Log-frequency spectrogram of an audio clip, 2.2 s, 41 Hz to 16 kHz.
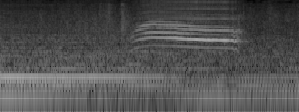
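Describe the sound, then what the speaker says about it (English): A cat meows in Final Fantasy 7 Remake, a single drawn-out, clear meow rising and then holding, heard alone over a steady low game ambience. "Hear that? kitty? That's Wedge's cat."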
